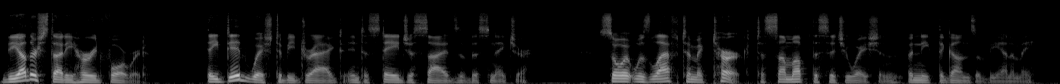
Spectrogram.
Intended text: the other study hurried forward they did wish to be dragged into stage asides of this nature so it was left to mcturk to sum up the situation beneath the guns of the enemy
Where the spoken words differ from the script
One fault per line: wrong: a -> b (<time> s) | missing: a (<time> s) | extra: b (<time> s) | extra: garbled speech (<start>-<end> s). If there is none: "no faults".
no faults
